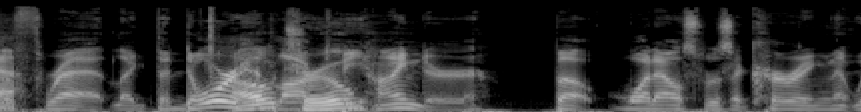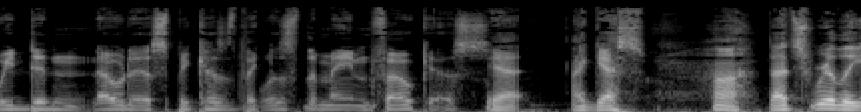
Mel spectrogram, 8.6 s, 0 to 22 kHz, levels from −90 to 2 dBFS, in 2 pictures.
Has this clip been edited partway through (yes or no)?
yes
